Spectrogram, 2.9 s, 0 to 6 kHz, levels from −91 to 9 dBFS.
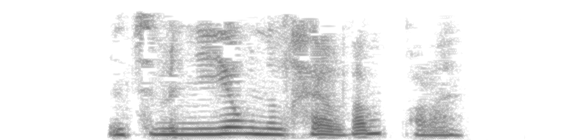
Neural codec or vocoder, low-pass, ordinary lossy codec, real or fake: none; 5.4 kHz; MP3, 24 kbps; real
